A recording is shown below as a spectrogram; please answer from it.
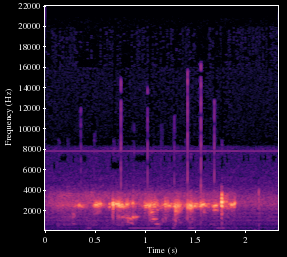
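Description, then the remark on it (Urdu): A tinny, band-limited telephone line carries a caller's garbled, crackly speech for a couple of seconds before the phone call abruptly cuts out, leaving near silence with one faint blip. “اچھا ان کا فون کٹ گیا”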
